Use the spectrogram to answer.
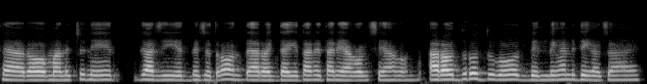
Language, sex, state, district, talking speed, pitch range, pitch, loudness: Chakma, female, Tripura, Dhalai, 175 wpm, 200-220 Hz, 210 Hz, -20 LUFS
